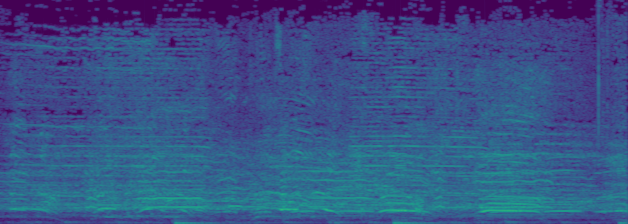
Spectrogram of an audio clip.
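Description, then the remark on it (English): A huge crowd of Mr. Yoon's supporters waving flags cheers and shouts as he leaves a detention centre in Seoul after his release, many voices overlapping into a dense, steady roar with occasional louder swells and low thumps throughout. “Mr. Yoon was met by huge crowds of his supporters, waving flags as he left the prison and greeted them.”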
